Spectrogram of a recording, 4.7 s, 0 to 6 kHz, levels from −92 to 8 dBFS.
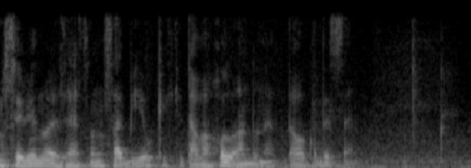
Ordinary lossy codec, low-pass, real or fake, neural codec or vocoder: none; 5.4 kHz; real; none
